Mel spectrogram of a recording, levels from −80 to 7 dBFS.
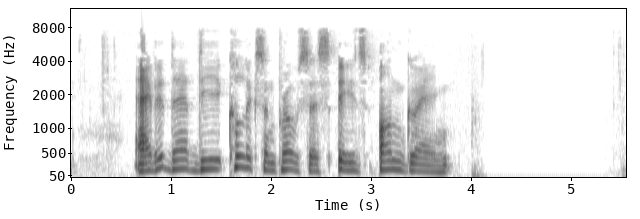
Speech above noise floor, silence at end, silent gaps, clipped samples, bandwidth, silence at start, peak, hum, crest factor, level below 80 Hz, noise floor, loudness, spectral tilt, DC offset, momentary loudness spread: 50 dB; 1.5 s; none; under 0.1%; 8 kHz; 0.65 s; 0 dBFS; 50 Hz at -50 dBFS; 28 dB; -64 dBFS; -76 dBFS; -26 LUFS; -5 dB/octave; under 0.1%; 10 LU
